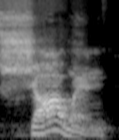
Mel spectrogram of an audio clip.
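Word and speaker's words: Samhain: It this has been going on for freaking uh I finally learned how to pronounce the word the right way. It's Shawin is what the the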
